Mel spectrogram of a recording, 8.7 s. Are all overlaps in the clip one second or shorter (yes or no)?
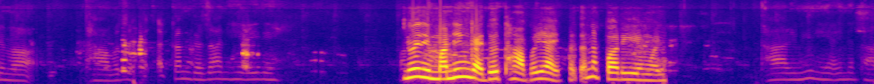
no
